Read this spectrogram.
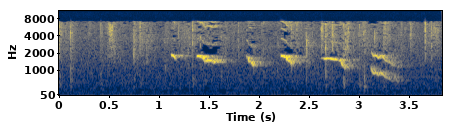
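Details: Cute puppy whimpering in a series of five or six thin, high squeals, each sliding down in pitch, spaced about half a second apart in a quiet indoor setting.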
